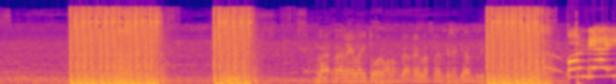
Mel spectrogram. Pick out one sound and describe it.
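Rapid gunfire bursts out in loud bursts.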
